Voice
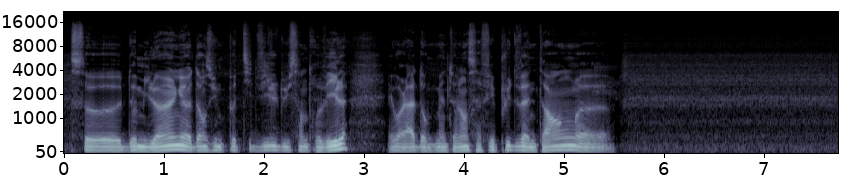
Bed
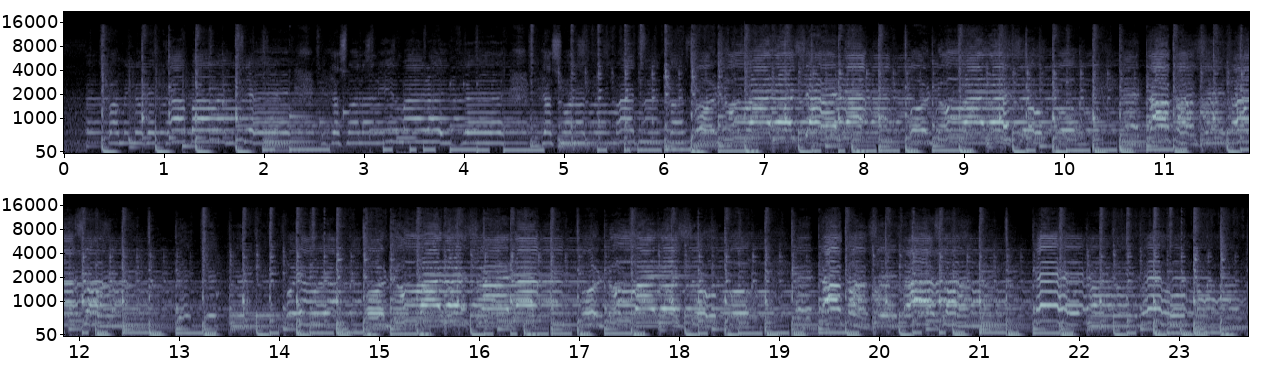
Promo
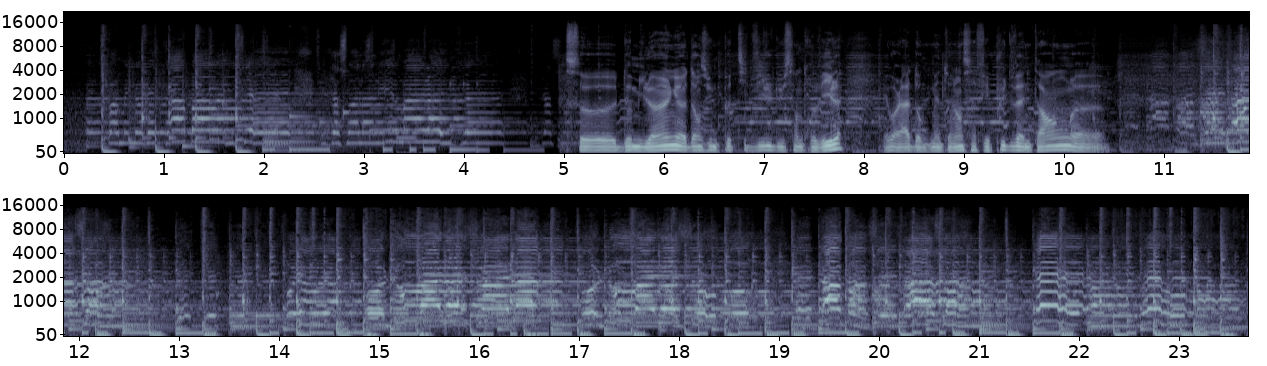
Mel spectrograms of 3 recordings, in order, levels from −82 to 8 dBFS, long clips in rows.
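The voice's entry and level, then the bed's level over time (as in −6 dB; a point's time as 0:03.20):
4.95 s, −1.0 dB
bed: 0:03.95 −4 dB
0:04.49 −19.5 dB
0:11.02 −19.5 dB
0:11.45 0 dB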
